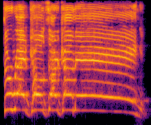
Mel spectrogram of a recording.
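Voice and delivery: very high, slow warning shout; high loud cry. Acted. Paul warning the town, very high and slow. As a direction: call it out through the whole town.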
